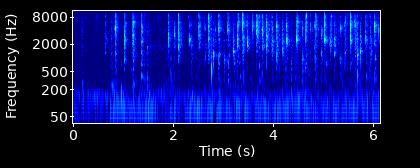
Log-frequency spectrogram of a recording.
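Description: Light, irregular clicking of the mixing ball rattling inside a paint pen as it is shaken to mix the paint.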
